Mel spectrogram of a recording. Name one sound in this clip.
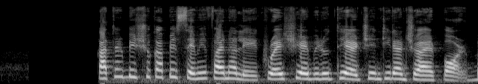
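A woman reads out calmly into a microphone.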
